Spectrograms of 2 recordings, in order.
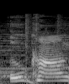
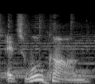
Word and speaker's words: Wukong: But yeah, I don't expect Sun to come into the game, but they did mispronounce his name. They said like Sun Wukong or something, and it's Wukong, and they mispronounced his name.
